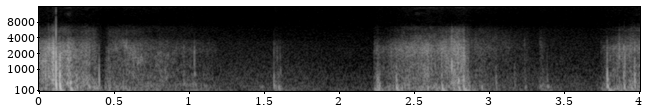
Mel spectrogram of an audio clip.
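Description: A thin white crinkly paper sheet lying flat is scratched with fingertips. Bursts of dry, crackling rustle come and go, with quiet gaps between them. A louder patch of crinkling opens the clip, and a final burst closes it.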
